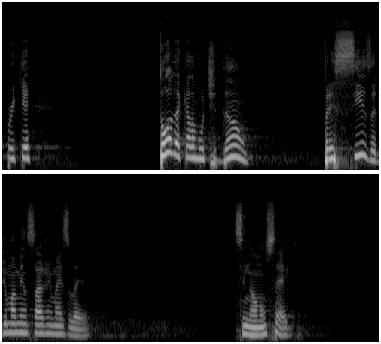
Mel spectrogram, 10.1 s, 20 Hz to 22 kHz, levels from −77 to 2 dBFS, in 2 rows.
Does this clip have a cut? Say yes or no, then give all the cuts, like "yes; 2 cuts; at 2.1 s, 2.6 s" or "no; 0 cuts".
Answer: no; 0 cuts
